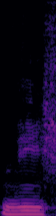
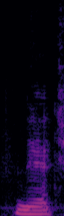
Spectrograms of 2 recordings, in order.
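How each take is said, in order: First: It is said the French way. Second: It is said the American way.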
